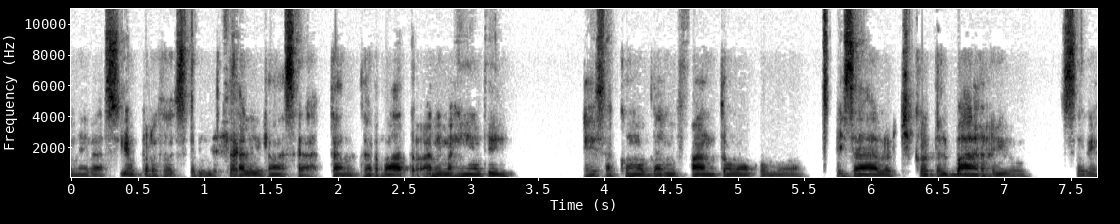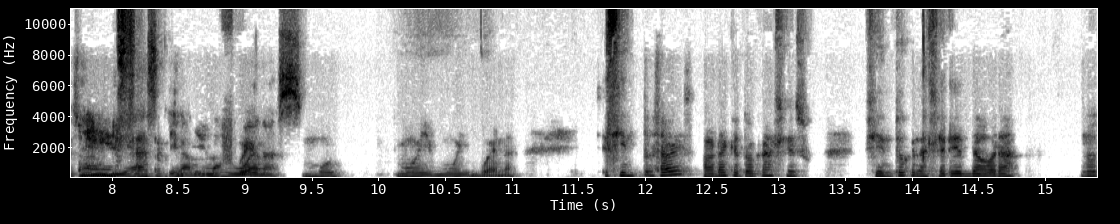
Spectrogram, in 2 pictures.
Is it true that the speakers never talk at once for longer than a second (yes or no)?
no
